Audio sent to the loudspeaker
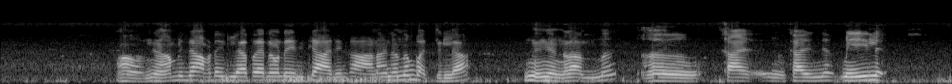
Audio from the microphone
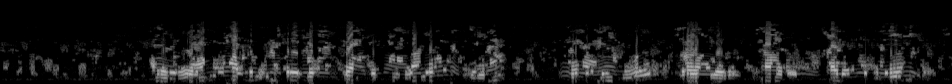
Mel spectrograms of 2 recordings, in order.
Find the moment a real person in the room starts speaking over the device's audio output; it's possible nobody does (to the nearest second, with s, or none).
none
